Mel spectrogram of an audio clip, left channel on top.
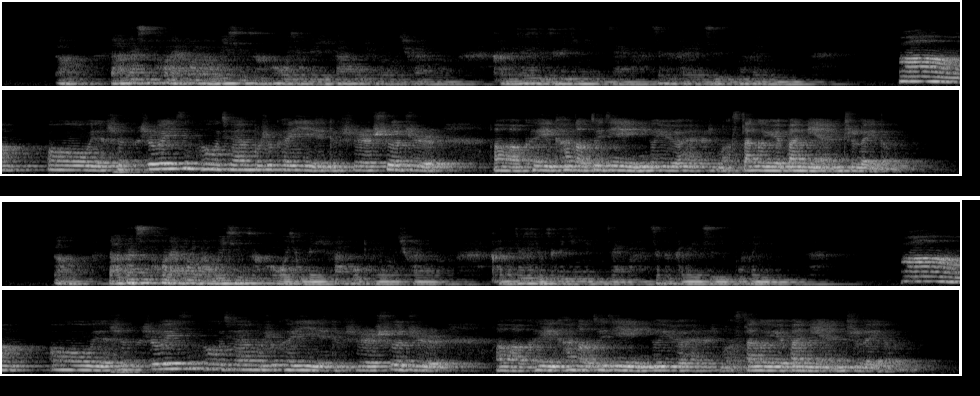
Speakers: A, on the right; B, on the left.
A: 嗯，然后但是后来到了微信之后，我就没发过朋友圈了，可能就是有这个阴影在吧，这个可能也是一部分原因。
B: 啊，哦，也是。
A: 嗯
B: 可是微信朋友圈不是可以就是设置，呃，可以看到最近一个月还是什么三个月、半年之类的。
